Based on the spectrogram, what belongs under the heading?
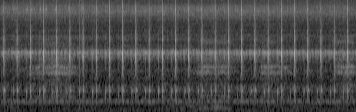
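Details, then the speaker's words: Reverse osmosis water pump running under load: sharp, very regular ticking knocks about twice a second over quiet pump hum; worn plastic front bearing seat gives play, armature strikes the magnets. "Оказывается, посадочное место подшипника в пластике уже изношено, появляется люфт, и он ударяется о магниты."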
